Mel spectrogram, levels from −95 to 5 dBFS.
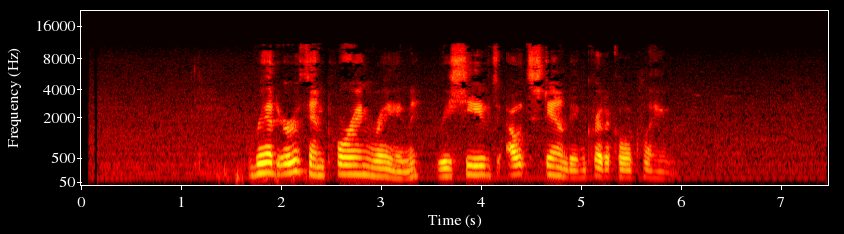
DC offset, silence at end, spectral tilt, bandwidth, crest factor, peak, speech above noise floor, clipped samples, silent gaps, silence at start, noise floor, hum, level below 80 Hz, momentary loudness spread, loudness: under 0.1%; 1.65 s; -4.5 dB/octave; 11.5 kHz; 20 dB; -10 dBFS; 34 dB; under 0.1%; none; 1.7 s; -62 dBFS; none; -78 dBFS; 11 LU; -28 LUFS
